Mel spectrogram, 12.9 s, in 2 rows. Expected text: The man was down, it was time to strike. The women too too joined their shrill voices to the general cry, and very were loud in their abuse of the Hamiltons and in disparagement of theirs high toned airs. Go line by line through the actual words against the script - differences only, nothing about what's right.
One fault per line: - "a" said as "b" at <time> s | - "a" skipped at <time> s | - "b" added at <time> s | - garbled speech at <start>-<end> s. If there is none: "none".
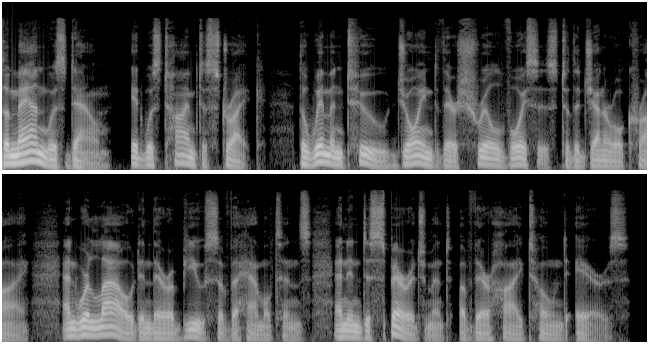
- "too" skipped at 3.9 s
- "very" skipped at 7.2 s
- "theirs" said as "their" at 11.2 s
